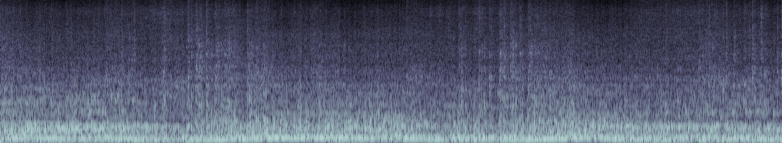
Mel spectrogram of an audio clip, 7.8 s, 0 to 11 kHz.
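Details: S550 Mustang swapped with a 7.3L Godzilla V8 and factory MT82 transmission, first start: deep, heavy V8 rumble holding strong and steady through the revs, no knocks or misses; a healthy engine running fine.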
